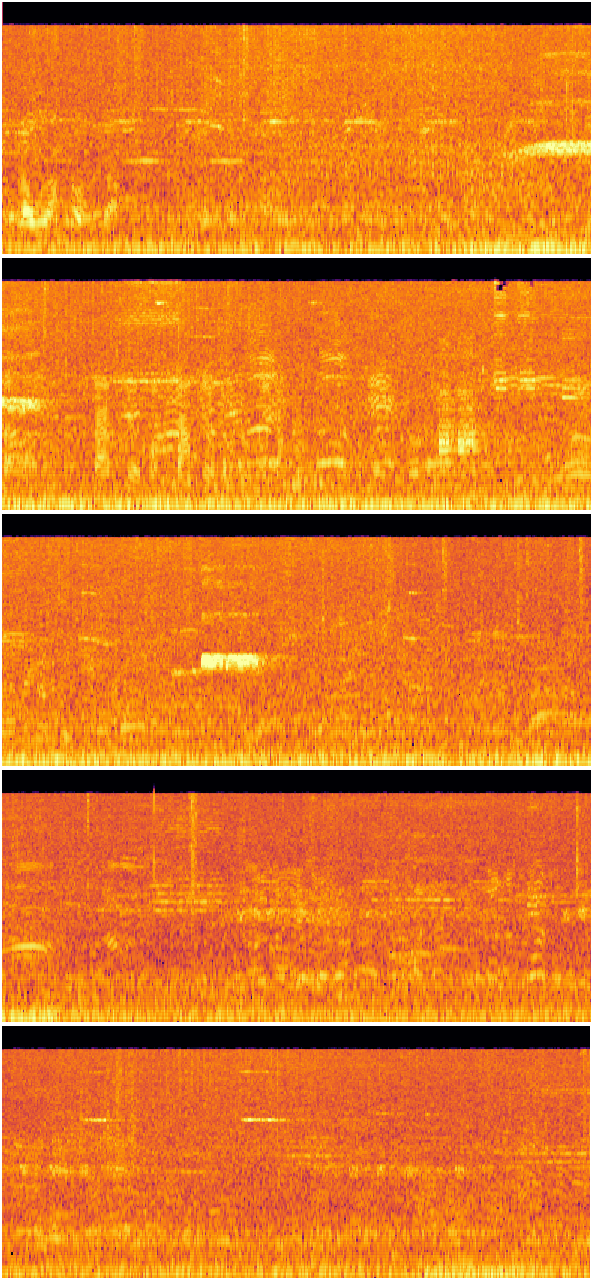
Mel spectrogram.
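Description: A crowd of people talk and murmur nearby outdoors.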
